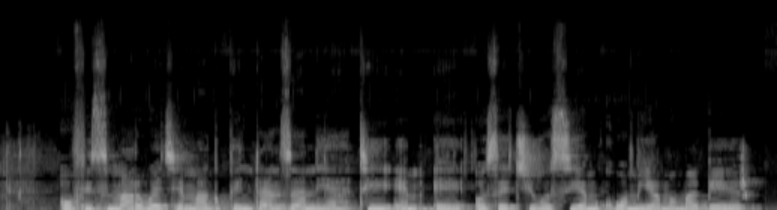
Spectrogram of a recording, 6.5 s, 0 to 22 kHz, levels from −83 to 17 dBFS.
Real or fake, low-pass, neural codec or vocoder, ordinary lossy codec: real; 19.8 kHz; none; none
